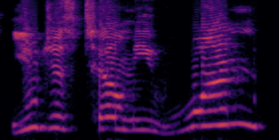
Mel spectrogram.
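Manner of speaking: high, very slow, drawn-out threat; threatening challenge. Acted. Man in store threatens to steal a picture, challenging. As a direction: stretch each word as a hammy ultimatum. Acting a menacing store robber.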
